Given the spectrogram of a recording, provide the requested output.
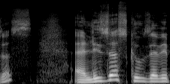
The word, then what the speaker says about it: os: Moi, à la véronaise, normalement, je prononce toutes les lettres, donc je vais dire les os.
